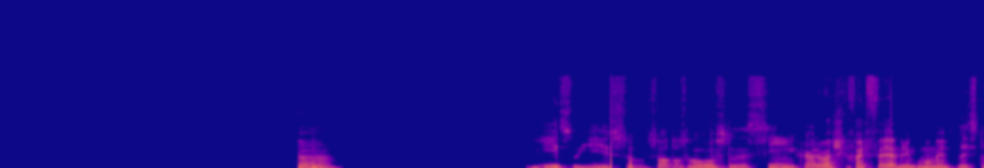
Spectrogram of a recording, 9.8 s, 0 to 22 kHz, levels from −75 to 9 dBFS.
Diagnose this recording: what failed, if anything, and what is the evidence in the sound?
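Loud pops sit on top of the speech at 3.13 s and 8.90 s as single short impulses, and at 6.10 to 6.33 s and 7.12 to 7.33 s as pairs in quick succession, each peaking roughly 20 dB above the speech. The speech runs on unbroken beneath them, which separates these from dropouts or clipping. A step or pulse of voltage entering the chain, likely in the analogue wiring from a loose plug or connector, would produce exactly this.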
